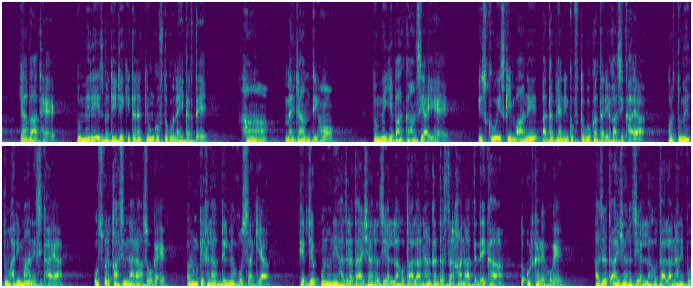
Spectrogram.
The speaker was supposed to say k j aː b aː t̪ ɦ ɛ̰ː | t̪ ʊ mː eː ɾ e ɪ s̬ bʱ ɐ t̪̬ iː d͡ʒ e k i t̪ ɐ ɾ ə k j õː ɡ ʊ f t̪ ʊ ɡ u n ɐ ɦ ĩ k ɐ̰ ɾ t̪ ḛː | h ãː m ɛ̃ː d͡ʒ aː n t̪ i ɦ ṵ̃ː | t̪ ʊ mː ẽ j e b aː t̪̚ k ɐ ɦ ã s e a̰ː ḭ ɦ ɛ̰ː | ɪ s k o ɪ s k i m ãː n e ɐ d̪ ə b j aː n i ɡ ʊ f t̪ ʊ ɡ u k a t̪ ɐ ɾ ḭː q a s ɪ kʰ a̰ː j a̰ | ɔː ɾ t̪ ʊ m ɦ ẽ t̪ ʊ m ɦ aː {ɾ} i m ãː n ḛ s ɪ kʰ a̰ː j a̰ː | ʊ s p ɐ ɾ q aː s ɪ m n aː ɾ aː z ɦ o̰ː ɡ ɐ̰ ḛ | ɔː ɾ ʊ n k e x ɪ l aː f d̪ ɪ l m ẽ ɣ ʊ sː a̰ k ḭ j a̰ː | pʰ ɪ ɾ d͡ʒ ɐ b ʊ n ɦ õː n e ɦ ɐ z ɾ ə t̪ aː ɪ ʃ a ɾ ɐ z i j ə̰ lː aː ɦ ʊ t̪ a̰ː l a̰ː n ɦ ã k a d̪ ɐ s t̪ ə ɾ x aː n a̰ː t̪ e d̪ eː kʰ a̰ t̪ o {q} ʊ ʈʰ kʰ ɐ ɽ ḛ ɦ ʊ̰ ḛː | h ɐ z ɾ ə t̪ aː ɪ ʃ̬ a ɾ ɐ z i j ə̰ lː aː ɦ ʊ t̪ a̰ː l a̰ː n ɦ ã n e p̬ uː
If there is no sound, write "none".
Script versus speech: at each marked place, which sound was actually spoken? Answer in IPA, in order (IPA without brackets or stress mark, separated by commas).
ɾ, ʔ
